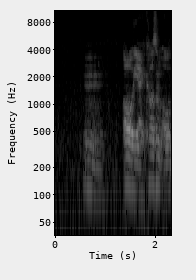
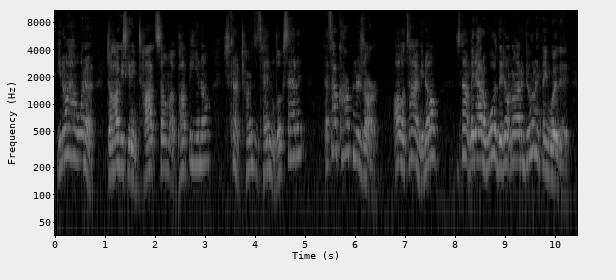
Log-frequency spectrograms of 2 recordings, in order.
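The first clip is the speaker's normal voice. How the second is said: high-pitched, lightly acted ribbing; mocking explanation; 10 semitones higher than usual. Laborer comparing carpenters to puppies, mock explanatory. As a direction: explain it as a teasing put-down.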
